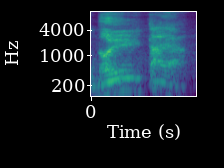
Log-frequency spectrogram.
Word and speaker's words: 넓다: 어 어떤 리을 비율 발음은 리을로 하는게 좋아요. 리을로 하는게 원칙이야. 네. 그래서 널다야. 없다가 아니고 넓다.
